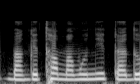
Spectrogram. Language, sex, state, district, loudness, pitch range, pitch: Karbi, female, Assam, Karbi Anglong, -13 LUFS, 225-255 Hz, 235 Hz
